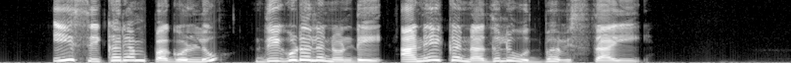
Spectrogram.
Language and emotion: Telugu, neutral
